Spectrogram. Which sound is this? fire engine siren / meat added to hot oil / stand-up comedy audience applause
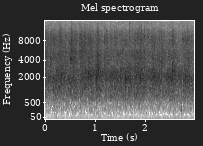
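stand-up comedy audience applause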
